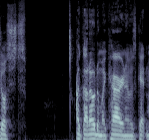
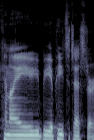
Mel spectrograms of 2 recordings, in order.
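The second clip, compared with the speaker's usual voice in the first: put-on joking tone, slower. Retelling a chat about a backyard pizza oven, the speaker quotes themself: retelling a joking request. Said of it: "in a joking manner".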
